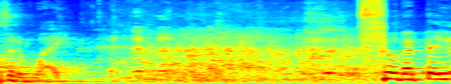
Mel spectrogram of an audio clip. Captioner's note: audience laughs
